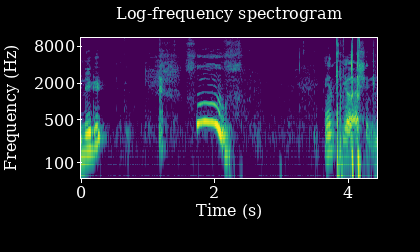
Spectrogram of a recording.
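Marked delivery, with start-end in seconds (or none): 1.7-2.4 very high, loud admiring oof; impressed oof. Real, not acted. Vlogger gasping at the sneakers, a high loud oof. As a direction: let out an awed oof.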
